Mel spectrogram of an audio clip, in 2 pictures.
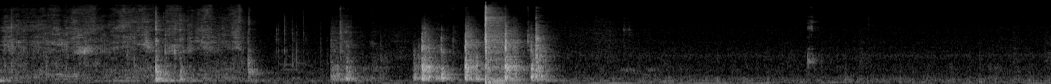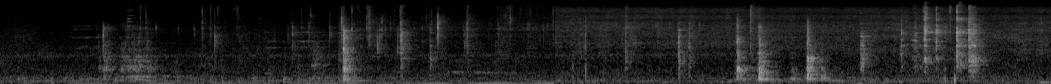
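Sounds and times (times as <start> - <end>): spoon scraping a pan: 0.0 - 2.7, 11.1 - 15.9, 16.8 - 20.5.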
